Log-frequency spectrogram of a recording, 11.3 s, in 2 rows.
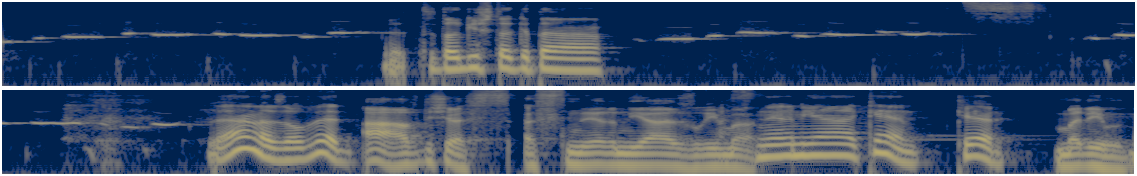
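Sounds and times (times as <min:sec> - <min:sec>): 
person whistling a short tune: 0:00.0 - 0:01.9, 0:03.2 - 0:06.7
speech: 0:01.9 - 0:03.1, 0:06.7 - 0:11.3.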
